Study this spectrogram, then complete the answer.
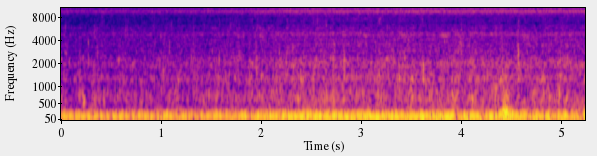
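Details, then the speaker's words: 2012 Sea-Doo Challenger with supercharged four-tec engine, after a jet pump cavitation fix: at idle, forward engages positively with a steady low drone and smooth water rush, no rattling or surging; thrust better than before. "there's forward you can hear the positive engagement and now we start creating some thrust so this is at idle this is even better than what we had before"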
